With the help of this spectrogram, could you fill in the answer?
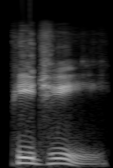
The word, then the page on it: PG: American English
